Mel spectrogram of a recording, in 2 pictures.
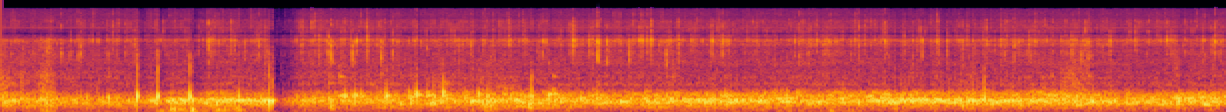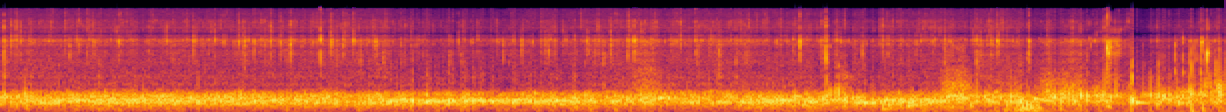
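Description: Water rushing past a camera recording underwater: a steady, muffled rush with scattered faint clicks.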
